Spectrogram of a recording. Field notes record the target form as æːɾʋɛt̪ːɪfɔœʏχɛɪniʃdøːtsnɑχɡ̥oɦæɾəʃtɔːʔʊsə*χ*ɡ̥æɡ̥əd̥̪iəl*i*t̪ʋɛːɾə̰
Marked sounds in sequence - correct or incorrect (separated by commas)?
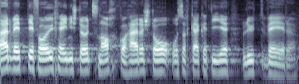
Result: correct, incorrect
